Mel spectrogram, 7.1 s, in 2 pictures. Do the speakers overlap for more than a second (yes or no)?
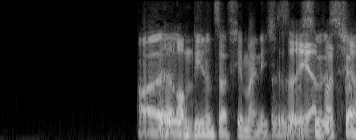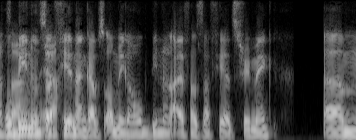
yes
